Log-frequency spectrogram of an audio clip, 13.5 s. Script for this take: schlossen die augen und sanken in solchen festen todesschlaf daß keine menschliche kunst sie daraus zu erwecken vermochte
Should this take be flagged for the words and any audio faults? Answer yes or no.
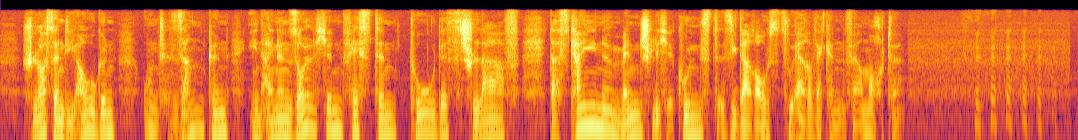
yes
